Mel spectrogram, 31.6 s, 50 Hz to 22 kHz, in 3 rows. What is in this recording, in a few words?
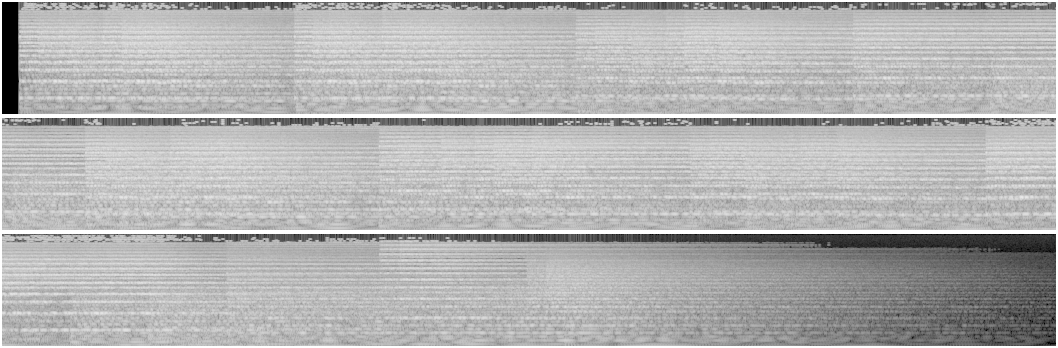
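akai synth strings; s3000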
